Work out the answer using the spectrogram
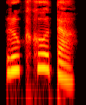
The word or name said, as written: ರುಖ್ಖೋತ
